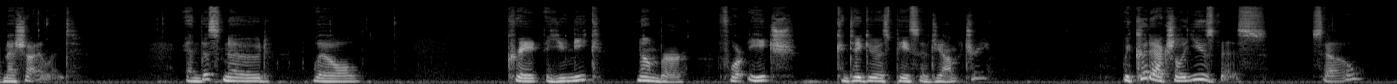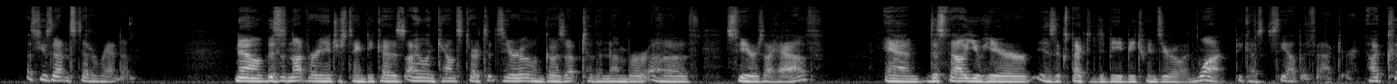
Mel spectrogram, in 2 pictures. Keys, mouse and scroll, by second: 2.1 scroll down 2, 2.5-3.7 scroll up 5, 3.7 drag, 5.7-6.2 scroll up 2, 10.7 scroll down 2, 13.3-15.3 drag, 26.7 ctrl+right click.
